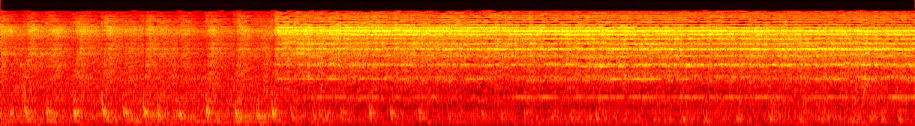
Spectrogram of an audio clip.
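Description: Train passing close by: rail cars clacking over the rail joints at a quick, even beat. About two seconds in, the clacking gives way to a steady, high-pitched squeal of the wheels over a continuous rumble.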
